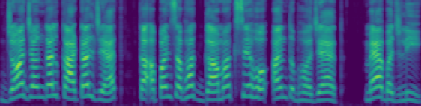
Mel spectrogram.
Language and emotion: Maithili, neutral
